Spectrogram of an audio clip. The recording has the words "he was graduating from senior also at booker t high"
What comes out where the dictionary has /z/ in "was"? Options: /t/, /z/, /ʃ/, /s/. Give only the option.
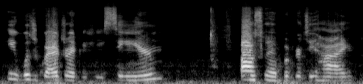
/z/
